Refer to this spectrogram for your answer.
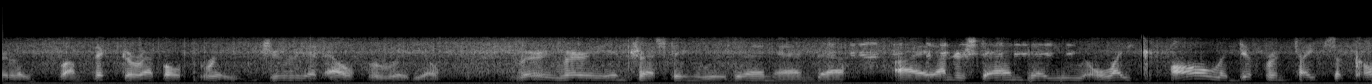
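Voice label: QSO between Canada and Costa Rica, realistic shortwave conditions; HamSphere 1.0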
